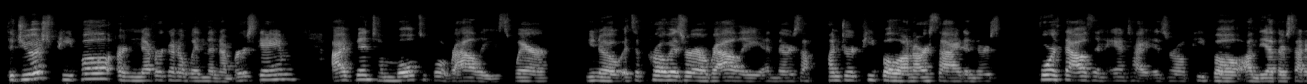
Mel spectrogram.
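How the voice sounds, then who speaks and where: Woman, 30s, interview guest: low, bright voice, passionate, filler-heavy delivery. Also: poor audio. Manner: passionate, fluent, many ums. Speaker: guest, social media advocate. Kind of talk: earnest interview answers.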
